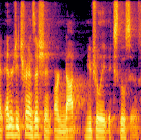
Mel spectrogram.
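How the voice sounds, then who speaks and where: A man with an unremarkable speaking voice talks at a moderate speed, his pitch fairly low. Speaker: adjunct professor in sustainability, ex-stock exchange. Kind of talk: panel discussion webinar.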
